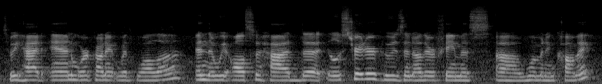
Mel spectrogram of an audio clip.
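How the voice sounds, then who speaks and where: A woman's voice: mid-range voice, steady tone, fast talker, fairly bright tone. A woman giving an informal spoken introduction as the presenter of a team project. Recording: faint ambient room noise.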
